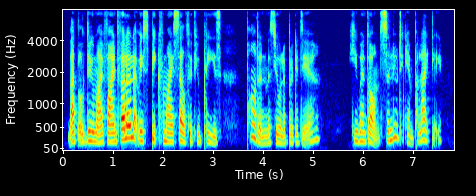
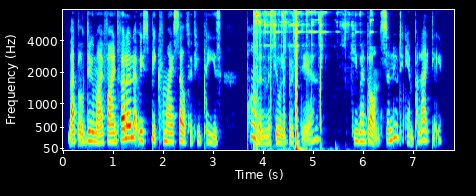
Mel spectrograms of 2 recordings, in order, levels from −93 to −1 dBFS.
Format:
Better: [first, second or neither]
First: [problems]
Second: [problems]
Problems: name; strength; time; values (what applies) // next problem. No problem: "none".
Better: first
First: none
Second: noise reduction (classical method log-MMSE)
